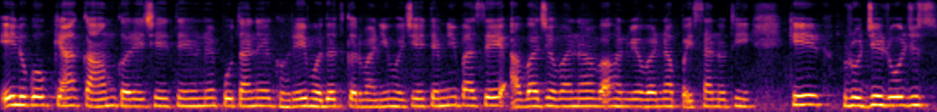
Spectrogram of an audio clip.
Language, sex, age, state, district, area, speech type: Gujarati, female, 45-60, Gujarat, Kheda, rural, spontaneous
